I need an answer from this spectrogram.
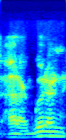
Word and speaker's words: Aranguren: So that is Aranguren is the correct pronunciation. It's a Basque, Spanish surname of Basque origin.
